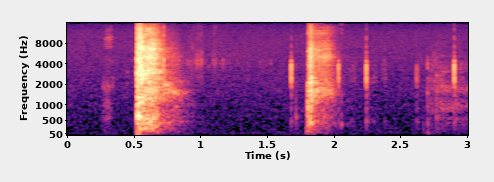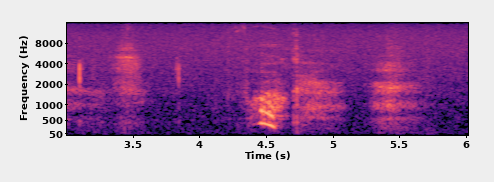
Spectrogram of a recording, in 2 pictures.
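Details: Sneezes after trying pepper to induce them, with hitching, nose blowing and sniffing: one sharp, explosive sneeze, then a smaller burst and breathy catches afterward in a quiet room.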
